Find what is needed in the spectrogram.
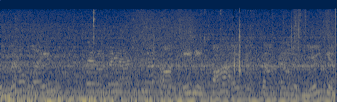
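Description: A radio announcer talking over the car radio, heard inside the vehicle's cabin over the steady low rumble of its running engine.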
